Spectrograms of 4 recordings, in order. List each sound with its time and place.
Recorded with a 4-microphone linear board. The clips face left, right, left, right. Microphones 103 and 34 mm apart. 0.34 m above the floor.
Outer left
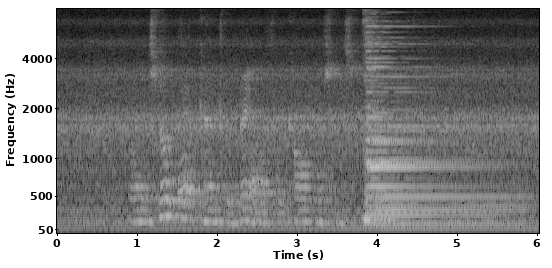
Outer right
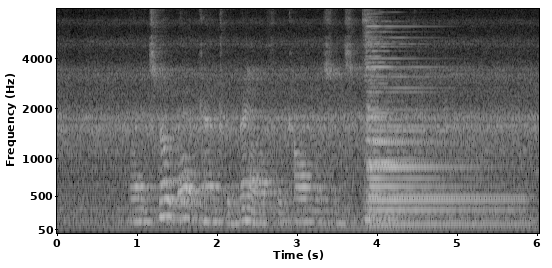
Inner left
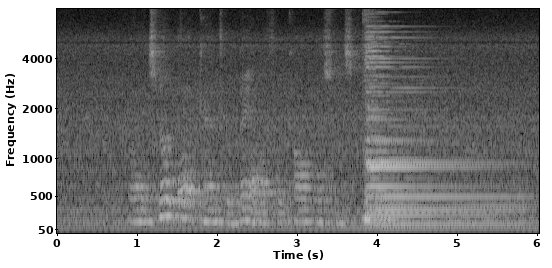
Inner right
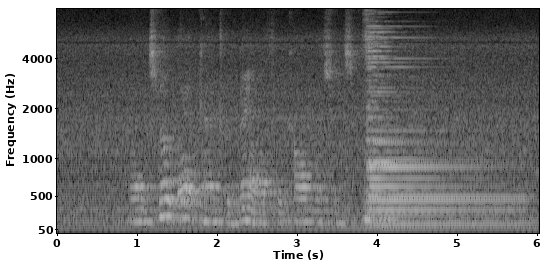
0.9 s a man speaking: 10° right (ahead or behind), 1.1 m
3.8 s a guitar: 60° left (ahead or behind), 5.5 m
